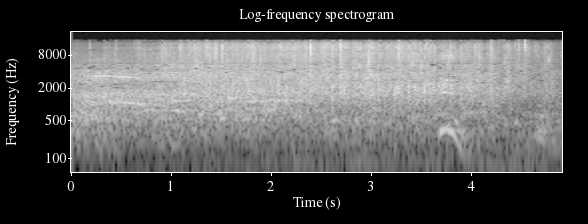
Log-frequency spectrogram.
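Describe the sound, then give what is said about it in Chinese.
Audience applause at a live Beijing stage show, a dense and steady roar of clapping that stays loud for the whole stretch with only slight swells. “控制控制， 郭金杰上来听听咱这掌声。”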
